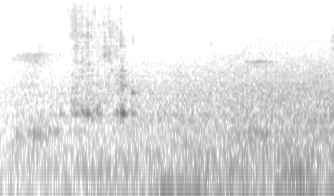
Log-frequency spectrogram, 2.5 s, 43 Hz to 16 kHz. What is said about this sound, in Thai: ให้เราเตรียมน้ำสะอาดนะครับ น้ำเปล่า อุณหภูมิห้องธรรมดาครับ 120 ml ใส่ลงไปก่อน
